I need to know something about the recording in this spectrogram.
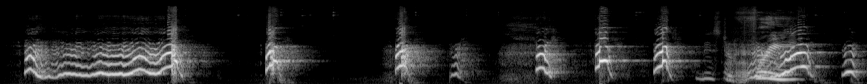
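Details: Frustrated over dinner not yet served, Greyhound Scott Free opens with a long wobbling whine, then a rapid run of short sharp yelps and yips, ending in tangled whining barks.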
